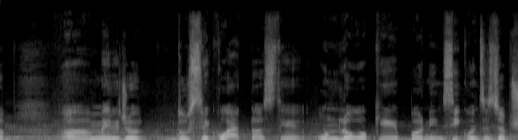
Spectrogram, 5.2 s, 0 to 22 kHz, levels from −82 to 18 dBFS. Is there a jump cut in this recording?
no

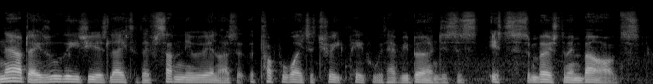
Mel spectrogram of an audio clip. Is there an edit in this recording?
no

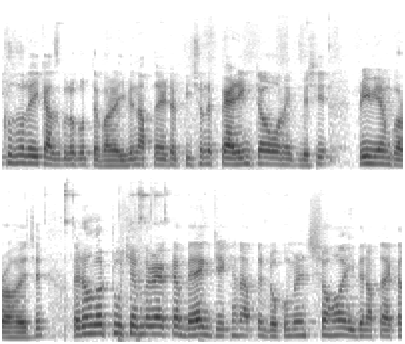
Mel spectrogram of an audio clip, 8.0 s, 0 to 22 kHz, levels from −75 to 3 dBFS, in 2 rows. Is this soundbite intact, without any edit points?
yes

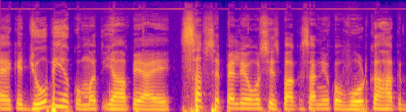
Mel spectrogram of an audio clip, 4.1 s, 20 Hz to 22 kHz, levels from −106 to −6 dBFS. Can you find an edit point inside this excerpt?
yes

